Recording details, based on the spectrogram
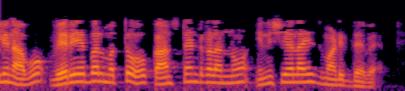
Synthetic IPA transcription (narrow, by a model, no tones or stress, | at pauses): lːinaːʋuʋeːɾijeːbɐlmɐt̪ːukaːnsʈeɳʈɡɐɭɐnːuiniʃijɐlɐjzmaːɽid̪ːe̞ːʋḛ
